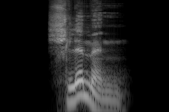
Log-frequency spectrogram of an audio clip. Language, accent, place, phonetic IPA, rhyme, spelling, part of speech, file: German, Germany, Berlin, [ˈʃlɪmən], -ɪmən, schlimmen, adjective, De-schlimmen.ogg
- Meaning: inflection of schlimm: 1. strong genitive masculine/neuter singular 2. weak/mixed genitive/dative all-gender singular 3. strong/weak/mixed accusative masculine singular 4. strong dative plural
